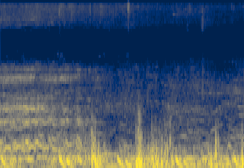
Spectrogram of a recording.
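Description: A horse whinnying briefly near the start, a wavering high call, over background music.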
